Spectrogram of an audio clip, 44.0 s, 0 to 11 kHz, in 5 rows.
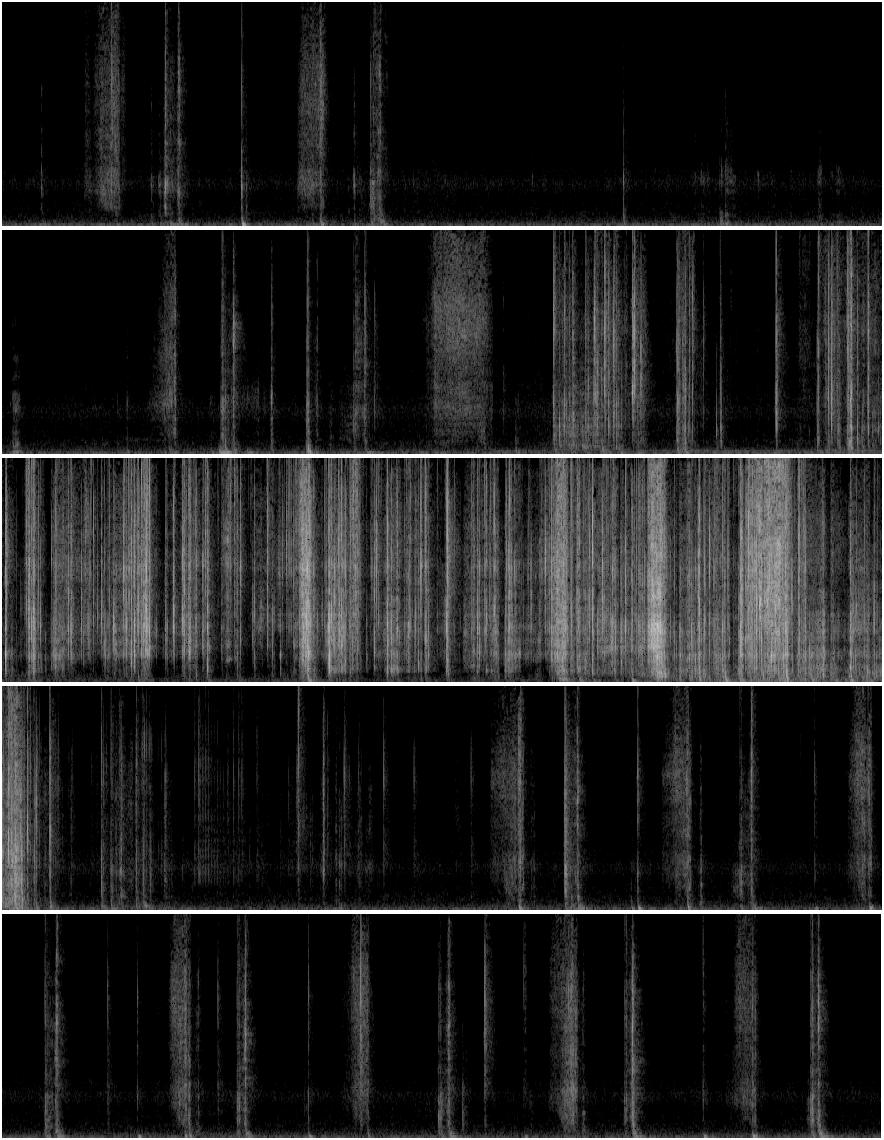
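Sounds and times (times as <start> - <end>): foil wrapper tearing and crinkling: 14.3 - 15.8, 17.0 - 26.9
cards clicking and tapping: 14.3 - 16.0.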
